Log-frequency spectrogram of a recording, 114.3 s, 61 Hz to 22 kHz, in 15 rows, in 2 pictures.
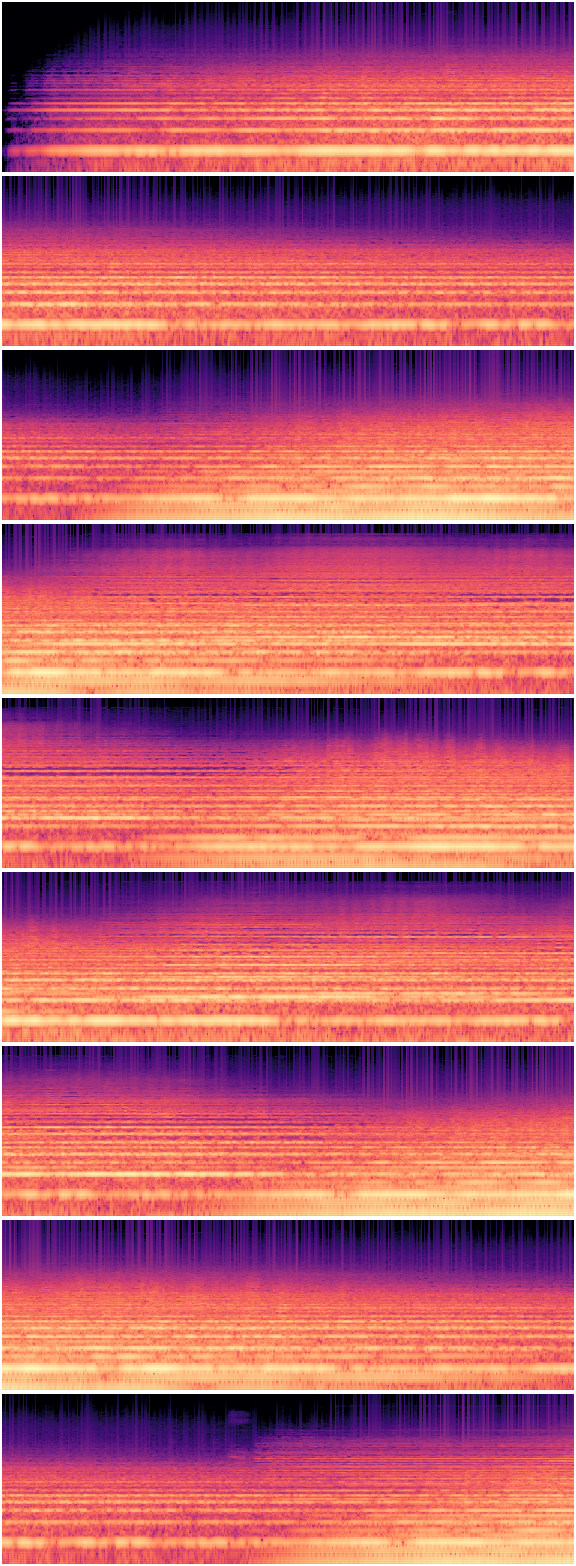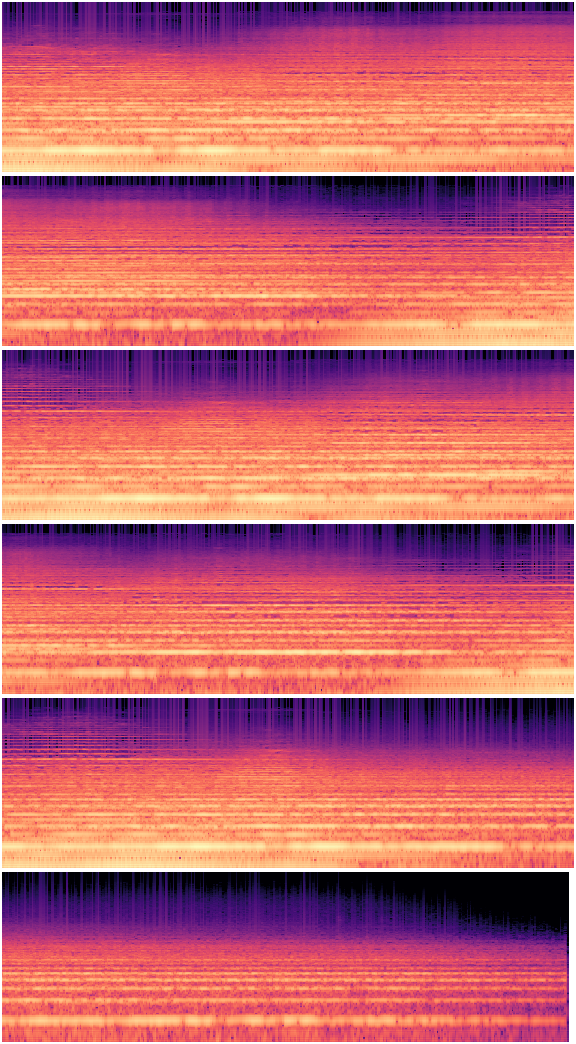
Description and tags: Lonesome Angel
Extremely sad and sentimental drama music
UPDATE: Thank you for over 50 downloads. Let's see if we can make it 100
ambient, chillout, drama, emotional, flute, melancholic, music, new-age, relaxing, sad, sentimental, sleep, soundtrack, synthesizer, underscore, violin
